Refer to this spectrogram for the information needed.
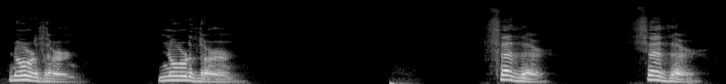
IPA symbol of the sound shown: ð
